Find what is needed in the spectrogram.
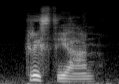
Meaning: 1. a male given name, equivalent to English Christian 2. a surname transferred from the given name
- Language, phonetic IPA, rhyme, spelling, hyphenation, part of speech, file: Hungarian, [ˈkristijaːn], -aːn, Krisztián, Krisz‧ti‧án, proper noun, Hu-Krisztián.ogg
